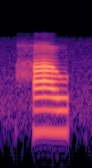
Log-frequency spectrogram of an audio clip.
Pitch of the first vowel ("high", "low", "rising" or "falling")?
low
